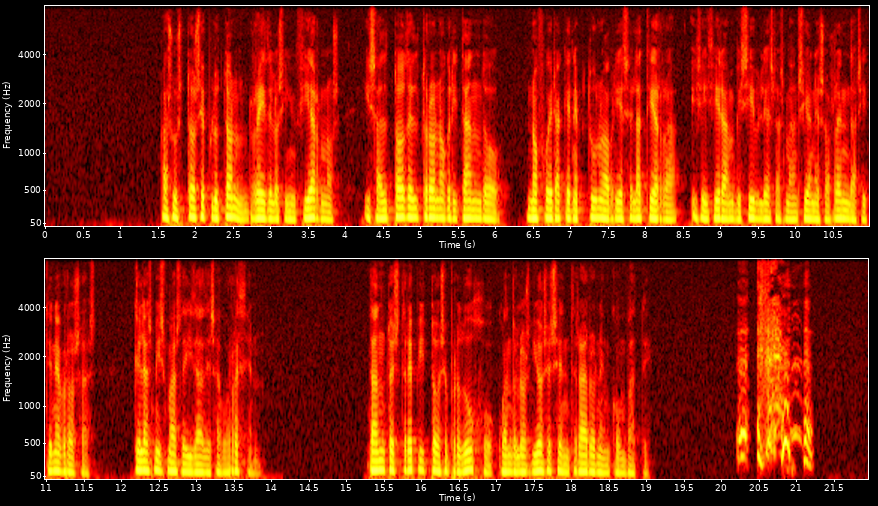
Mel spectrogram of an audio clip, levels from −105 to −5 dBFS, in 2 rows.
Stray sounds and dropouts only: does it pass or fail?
fail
